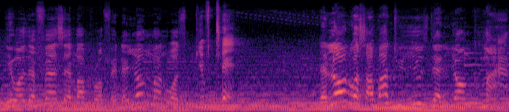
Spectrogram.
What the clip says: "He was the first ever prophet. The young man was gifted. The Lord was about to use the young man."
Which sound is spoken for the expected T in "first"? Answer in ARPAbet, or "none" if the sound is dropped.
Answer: none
